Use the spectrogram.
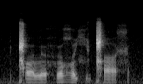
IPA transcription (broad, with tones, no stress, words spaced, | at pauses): ǁɔ˨lʊ˨hu˦ ʁʷɛ˨çʊ˨ǁa˨x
